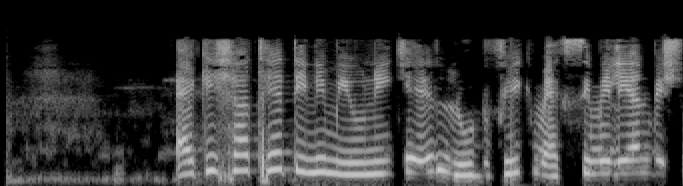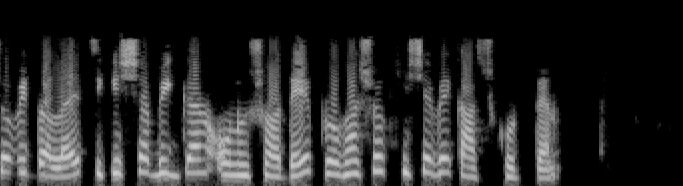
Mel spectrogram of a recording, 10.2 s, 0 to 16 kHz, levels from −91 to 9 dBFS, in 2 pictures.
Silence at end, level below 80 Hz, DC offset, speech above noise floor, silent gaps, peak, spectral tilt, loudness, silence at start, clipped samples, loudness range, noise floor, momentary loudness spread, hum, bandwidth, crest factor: 0.95 s; -58 dBFS; under 0.1%; 69 dB; none; -2 dBFS; -3 dB/octave; -18 LUFS; 0.05 s; under 0.1%; 2 LU; -87 dBFS; 5 LU; none; 7.6 kHz; 16 dB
